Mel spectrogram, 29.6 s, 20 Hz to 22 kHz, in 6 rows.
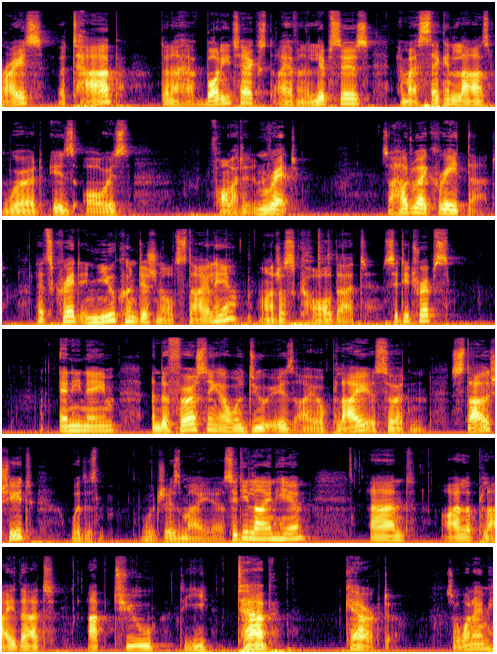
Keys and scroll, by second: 12.2-14.3 typing, 27.2 alt+shift+\, 27.3-28.6 typing.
